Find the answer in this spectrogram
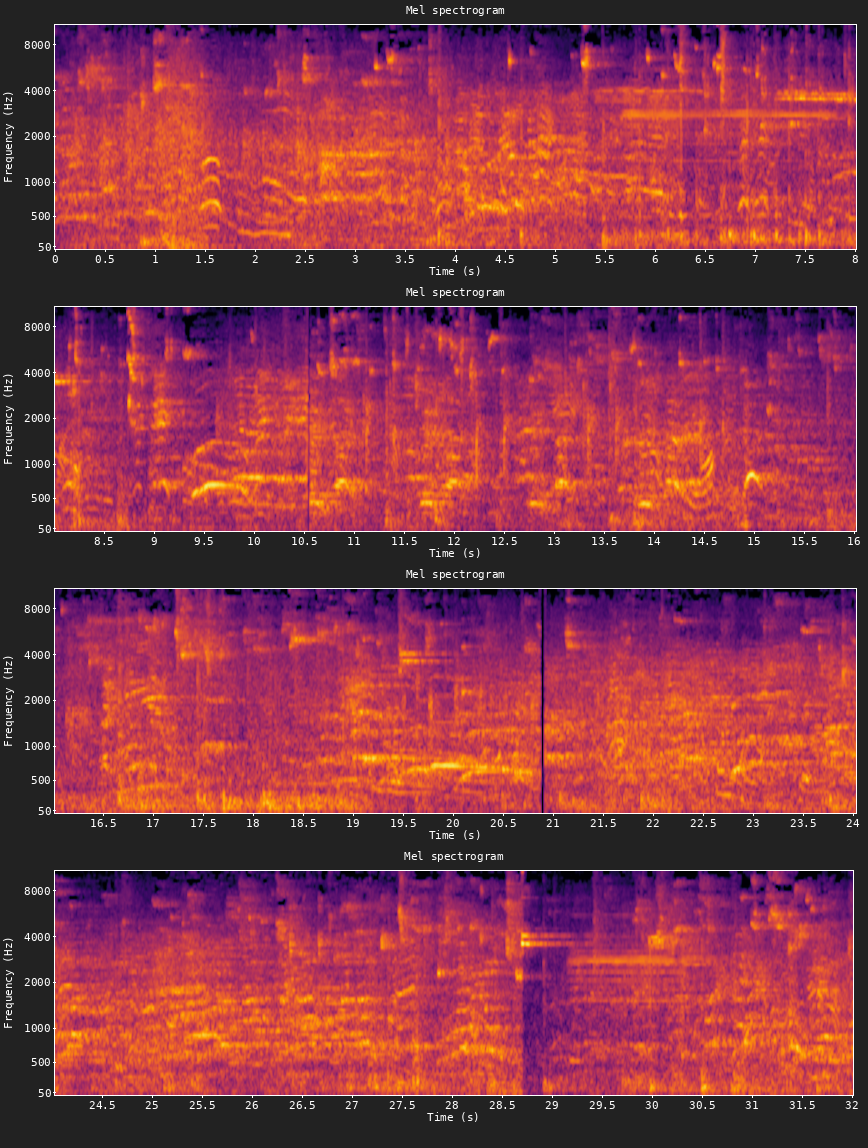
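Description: Basketball bouncing and dribbled on a gym floor during live play, with players and spectators calling out, all echoing in a large indoor sports hall.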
